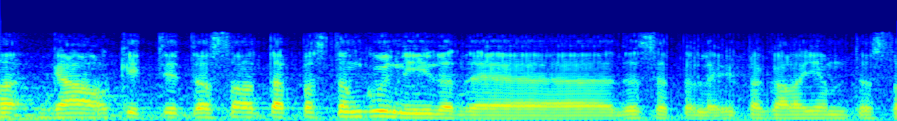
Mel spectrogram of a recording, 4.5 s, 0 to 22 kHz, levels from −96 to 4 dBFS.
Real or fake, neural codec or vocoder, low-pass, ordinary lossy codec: fake; codec, 16 kHz, 0.4 kbps, LongCat-Audio-Codec; 7.2 kHz; AAC, 64 kbps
